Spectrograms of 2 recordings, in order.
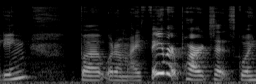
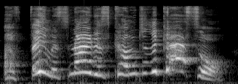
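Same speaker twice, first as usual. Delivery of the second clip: much higher, louder proclamation; herald announcing; 4 semitones higher, 11 dB louder than usual. A narrator's reading. Royal crier proclaiming a knight's arrival, loud and high. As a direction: announce it to the whole court.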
